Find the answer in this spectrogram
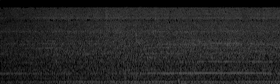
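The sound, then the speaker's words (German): Steady hum of a worn-out cooling fan at the end of its life, a faint continuous drone with a thin tonal whine running through it, unchanging throughout. “im Hintergrund auf dem Hof fährt eine Kehrmaschine von der Stadt durch die Gegend, durch dieses Brummgeräusch. Aber das ist ja dieser Lüfter, der einfach am Ende ist.”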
